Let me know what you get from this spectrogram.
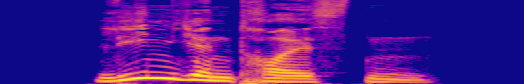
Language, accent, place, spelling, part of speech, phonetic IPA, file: German, Germany, Berlin, linientreusten, adjective, [ˈliːni̯ənˌtʁɔɪ̯stn̩], De-linientreusten.ogg
- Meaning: 1. superlative degree of linientreu 2. inflection of linientreu: strong genitive masculine/neuter singular superlative degree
